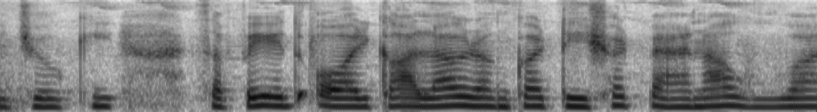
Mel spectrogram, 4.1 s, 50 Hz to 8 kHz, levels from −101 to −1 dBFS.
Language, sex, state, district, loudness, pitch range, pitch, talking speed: Hindi, female, Jharkhand, Palamu, -16 LUFS, 215-230 Hz, 220 Hz, 160 wpm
